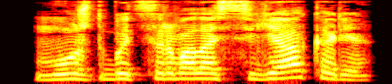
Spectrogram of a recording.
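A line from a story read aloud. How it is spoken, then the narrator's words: Snort. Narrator (Russian): Не изменившись в лице, Джаспер хмыкнул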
